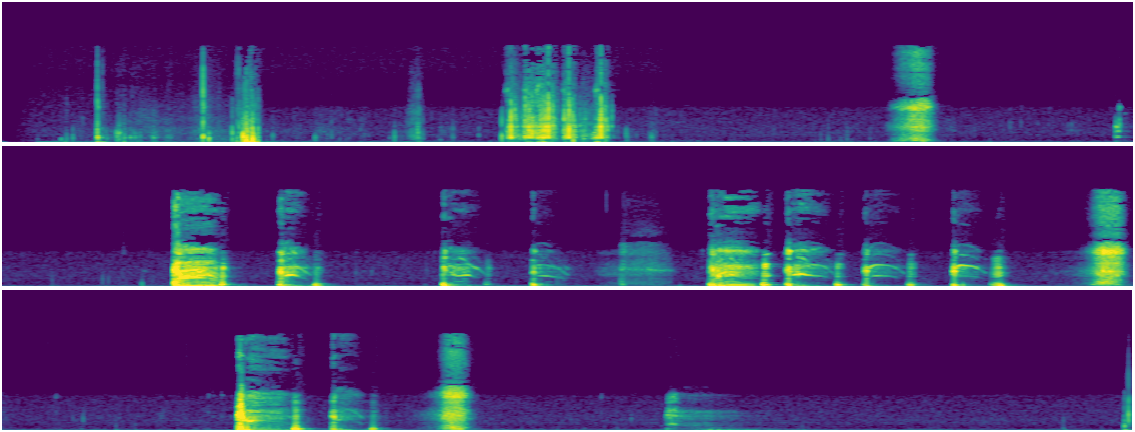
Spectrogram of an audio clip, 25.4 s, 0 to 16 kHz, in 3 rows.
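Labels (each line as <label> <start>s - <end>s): A steady, rhythmic clicking sound continues. 0.1s - 6.7s
A sick man coughs regularly, sniffs, and swallows softly. 6.7s - 22.3s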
